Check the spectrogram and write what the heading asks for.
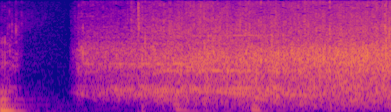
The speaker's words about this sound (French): Ils font comme chez Apple, euh, ils mettent des employés dans la salle parce que là, à chaque fois qu'il dit un truc, ça crie et ça applaudit.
